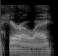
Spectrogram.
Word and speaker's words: Hiroe: From Heroway.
